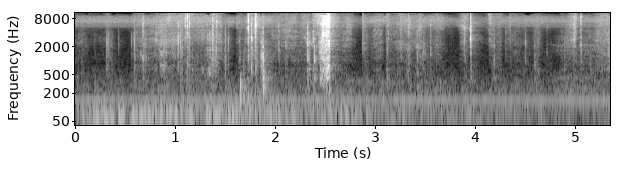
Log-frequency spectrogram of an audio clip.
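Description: Paper being torn and crinkled while making a grungy journal page, with a few short rips and one louder tear rising over a low steady hum, close by.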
